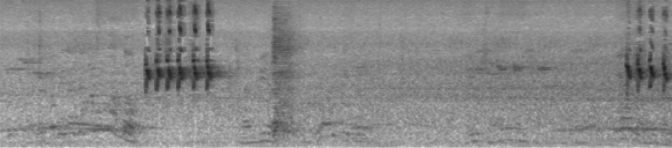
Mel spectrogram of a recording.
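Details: Sooty-headed bulbul calling against a rival, two short rapid bursts of five or six sharp chattering notes several seconds apart, over a steady background hiss.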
